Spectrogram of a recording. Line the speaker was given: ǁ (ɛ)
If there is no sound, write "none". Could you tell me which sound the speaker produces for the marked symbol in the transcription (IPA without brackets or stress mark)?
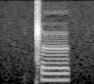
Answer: ə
